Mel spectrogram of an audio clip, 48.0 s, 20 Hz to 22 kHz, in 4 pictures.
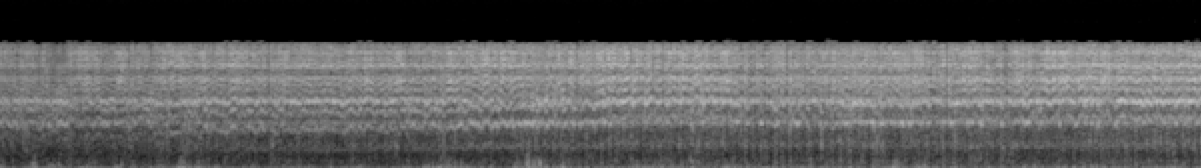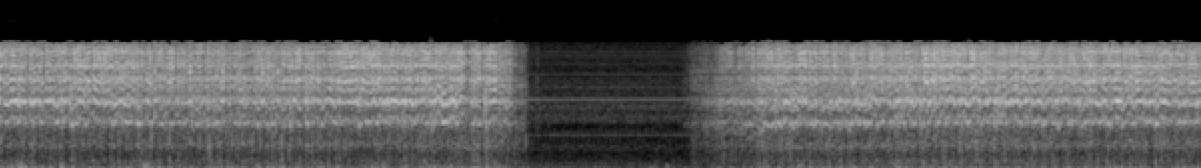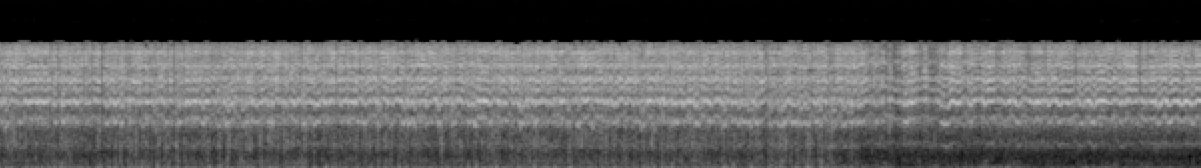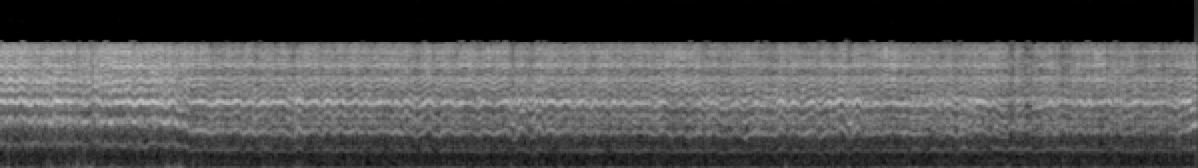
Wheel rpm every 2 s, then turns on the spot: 100, 120, 140, 160, 160, 160, 160, 160, 110, 40, 150, 160, 160, 160, 160, 160, 160, 160, 160, 120, 120, 110, 110, 120.
none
